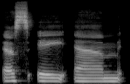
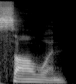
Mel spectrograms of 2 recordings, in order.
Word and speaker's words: Samhain: soloin but it's spelled s-a-m-h-a-i-n so it makes you want to say samhain samheen right but it's saw one and it catches me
